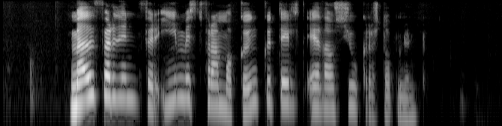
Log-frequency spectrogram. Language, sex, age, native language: Icelandic, female, 20-29, Icelandic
